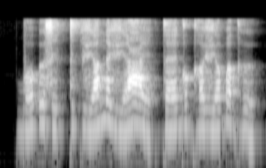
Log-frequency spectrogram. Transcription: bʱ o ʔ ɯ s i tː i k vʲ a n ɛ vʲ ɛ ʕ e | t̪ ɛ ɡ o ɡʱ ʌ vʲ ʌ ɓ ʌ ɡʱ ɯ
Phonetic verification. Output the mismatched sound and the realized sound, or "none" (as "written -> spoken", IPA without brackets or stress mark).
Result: bʱ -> b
